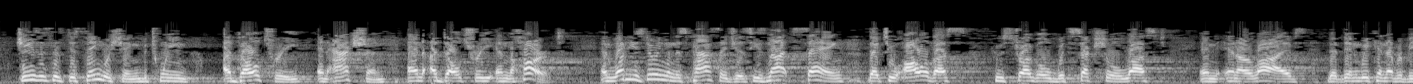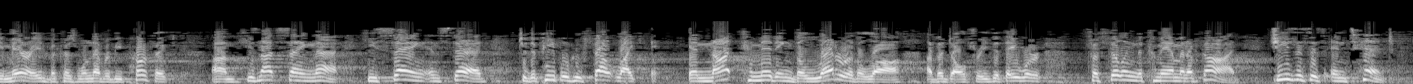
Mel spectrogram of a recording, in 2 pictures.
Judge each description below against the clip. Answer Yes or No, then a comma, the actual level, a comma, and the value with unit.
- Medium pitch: Yes, medium, 155 Hz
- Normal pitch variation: Yes, average, 4.5 semitones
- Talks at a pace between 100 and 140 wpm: No, average, 175 wpm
